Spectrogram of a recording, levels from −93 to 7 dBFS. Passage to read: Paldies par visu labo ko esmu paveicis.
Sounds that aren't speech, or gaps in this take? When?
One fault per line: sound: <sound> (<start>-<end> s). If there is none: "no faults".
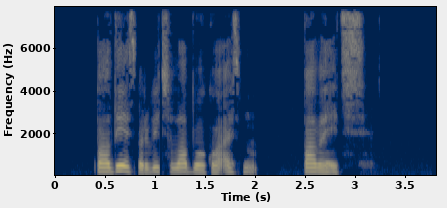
sound: dropout (1.0-1.1 s)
